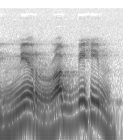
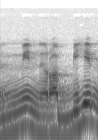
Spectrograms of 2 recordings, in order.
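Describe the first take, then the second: First: The n merges into r without nasal hum. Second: The n is heard before the r.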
